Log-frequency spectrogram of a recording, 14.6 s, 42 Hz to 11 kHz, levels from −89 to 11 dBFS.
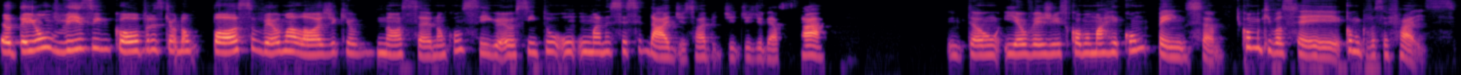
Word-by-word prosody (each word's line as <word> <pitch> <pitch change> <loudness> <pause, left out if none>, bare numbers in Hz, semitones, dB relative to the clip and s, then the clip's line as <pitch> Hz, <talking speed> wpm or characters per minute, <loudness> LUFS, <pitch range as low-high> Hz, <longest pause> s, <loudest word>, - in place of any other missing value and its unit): Eu 235 -1 +5
tenho 260 +4 +6
um 310 -7 -1
vício 300 +4 +2
em 290 -1 -6
compras 265 +1 +4
que - - -15
eu 260 - -2
não 260 - -4
posso 245 +5 +8
ver 230 -1 +1
uma 250 0 +5
loja 200 0 +3
que 225 +1 -9
eu 210 - -9 0.2
nossa, 195 -3 -4
eu 175 - -4
não 185 +2 -8
consigo, 225 -7 -9
eu 190 - -2
sinto 230 +4 -9
um 240 +1 -6 0.2
uma 235 -1 0
necessidade, 235 - -1
sabe, 170 +4 -7
de 155 - -17
de 160 - -16
de 155 +1 -13
gastar. 190 +7 +4 1.3
Então 190 +1 -4
e 210 - -6
eu 205 +1 0
vejo 205 0 -4
isso 210 0 -9
como 220 -1 -1
uma 220 0 +2
recompensa. 225 - -4 0.2
Como 330 -2 0
que 275 - -8
você 185 -8 -2
como 260 -4 -3
que - - -18
você 185 +2 -12
faz? 190 - -5
225 Hz, 180 wpm, -20 LUFS, 190-255 Hz, 1.3 s, posso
